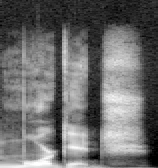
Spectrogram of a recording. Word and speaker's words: mortgage: Next term mortgage and that tricky silent t. Ah yes the silent t they explain it's a specific kind of loan for buying a house or property and the pronunciation mortgage stressing the key sound.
